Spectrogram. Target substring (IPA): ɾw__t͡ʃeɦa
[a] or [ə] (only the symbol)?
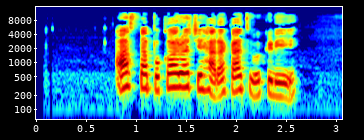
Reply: a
